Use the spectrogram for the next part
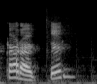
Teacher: pues la fuerza de pronunciación está en la penúltima sílaba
